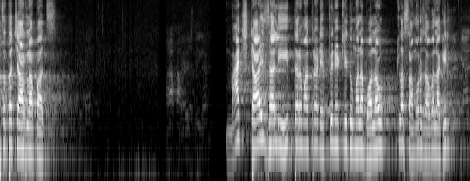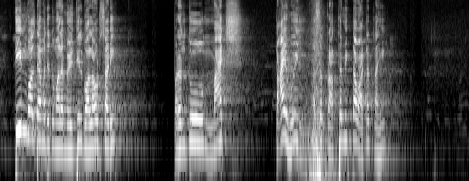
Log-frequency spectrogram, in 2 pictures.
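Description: A man commentates excitedly through a microphone.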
